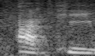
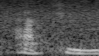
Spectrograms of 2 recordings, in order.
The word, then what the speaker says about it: akee: It's called an Akee once more, for those of you who didn't get it. It's called an Akee.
